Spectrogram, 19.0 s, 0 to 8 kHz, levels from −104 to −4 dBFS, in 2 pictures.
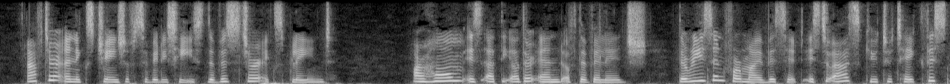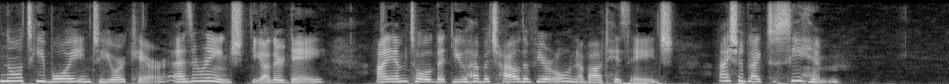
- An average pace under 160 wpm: No, average, 195 wpm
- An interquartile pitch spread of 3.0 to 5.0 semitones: Yes, average, 3.8 semitones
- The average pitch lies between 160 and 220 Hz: No, very high, 250 Hz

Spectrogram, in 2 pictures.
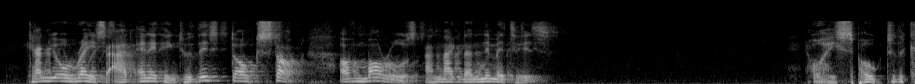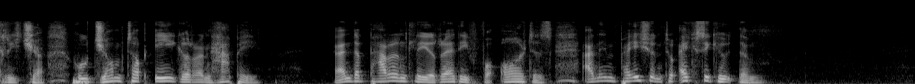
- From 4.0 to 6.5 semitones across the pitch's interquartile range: Yes, average, 5.1 semitones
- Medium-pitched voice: No, low, 125 Hz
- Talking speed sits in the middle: No, slow, 110 wpm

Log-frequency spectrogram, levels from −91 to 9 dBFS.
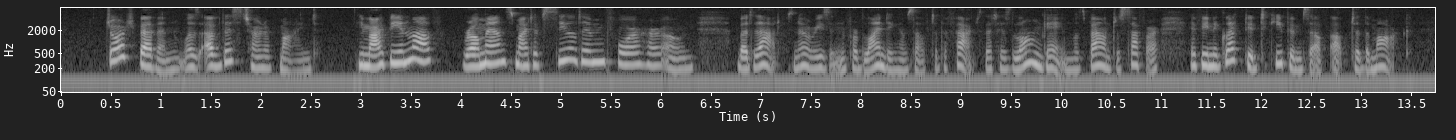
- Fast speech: Yes, fast, 220 wpm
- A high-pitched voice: Yes, high, 220 Hz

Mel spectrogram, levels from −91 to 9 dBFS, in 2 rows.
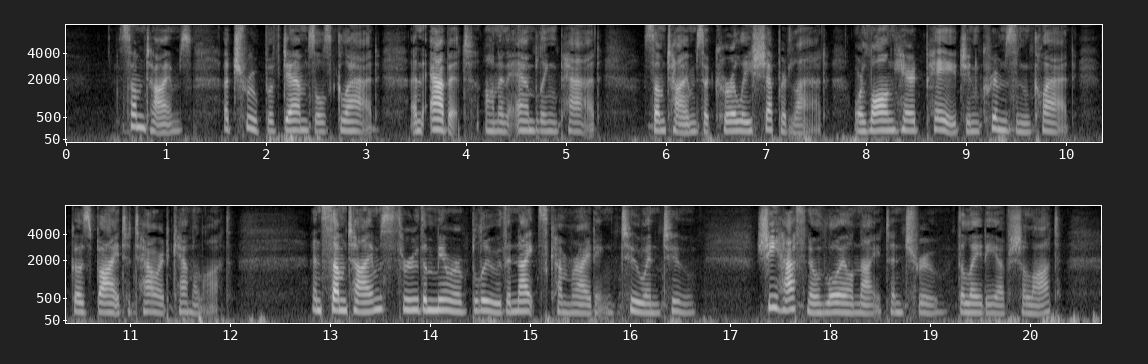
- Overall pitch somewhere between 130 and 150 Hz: No, high, 200 Hz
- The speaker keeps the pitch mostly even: Yes, narrow, 2.3 semitones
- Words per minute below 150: No, average, 155 wpm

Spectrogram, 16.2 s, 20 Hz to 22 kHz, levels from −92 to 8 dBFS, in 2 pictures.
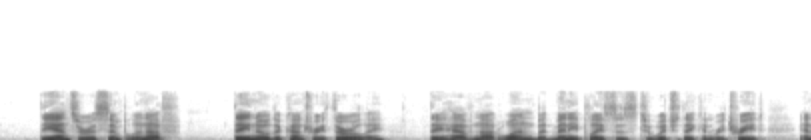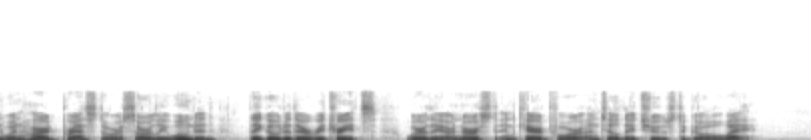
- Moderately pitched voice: No, very low, 85 Hz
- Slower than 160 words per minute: No, average, 175 wpm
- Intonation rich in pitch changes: No, average, 3.7 semitones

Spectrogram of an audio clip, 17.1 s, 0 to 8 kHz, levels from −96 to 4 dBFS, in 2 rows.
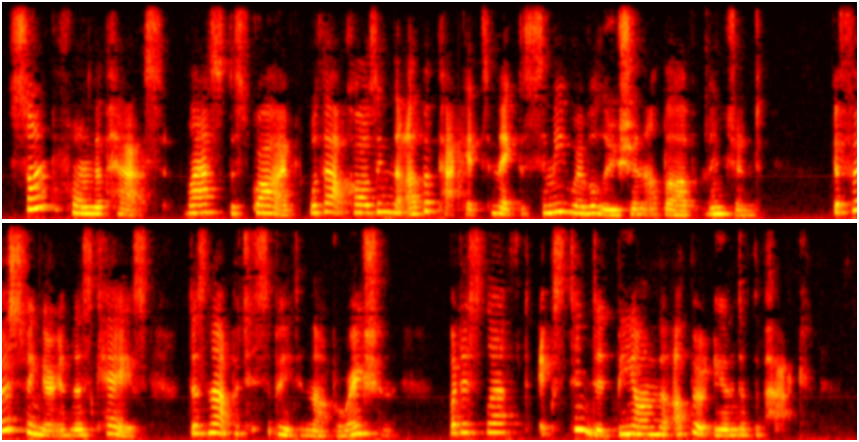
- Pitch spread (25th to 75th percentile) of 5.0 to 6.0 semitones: Yes, wide, 5.6 semitones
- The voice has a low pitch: No, very high, 250 Hz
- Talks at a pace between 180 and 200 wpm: No, average, 145 wpm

